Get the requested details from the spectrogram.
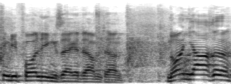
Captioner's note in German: Beifall Freie Demokraten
